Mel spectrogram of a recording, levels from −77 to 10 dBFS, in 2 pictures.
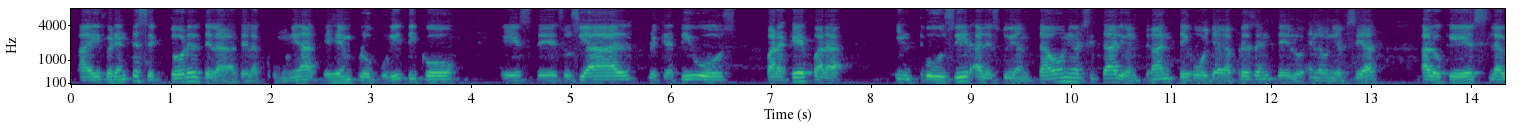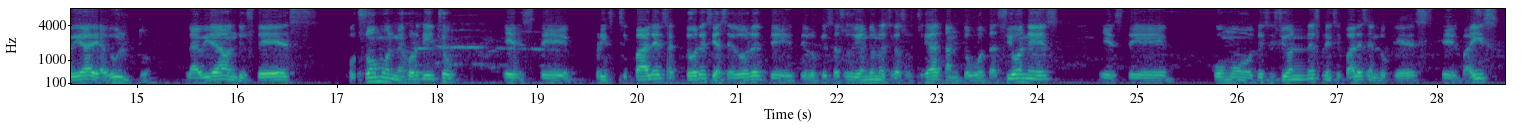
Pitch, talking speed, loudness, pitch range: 120 Hz, 145 wpm, -25 LUFS, 105-140 Hz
